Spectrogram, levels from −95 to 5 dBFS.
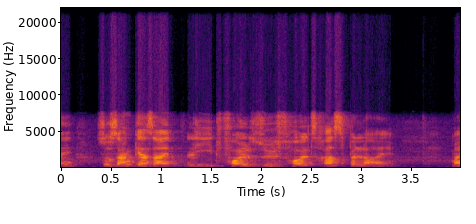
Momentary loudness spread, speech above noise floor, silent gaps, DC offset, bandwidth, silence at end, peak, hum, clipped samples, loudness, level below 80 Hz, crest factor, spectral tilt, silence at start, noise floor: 12 LU; 22 dB; none; under 0.1%; over 20 kHz; 0 s; -8 dBFS; none; under 0.1%; -25 LUFS; -72 dBFS; 20 dB; 0.5 dB/octave; 0 s; -48 dBFS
